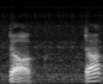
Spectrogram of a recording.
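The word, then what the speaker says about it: talk: silent हो जाता है जैसे यहां पे टी ए एल के लिखा है इसे हम पढ़ते हैं टक टक मीस होता है बातचीत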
